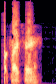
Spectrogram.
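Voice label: Lakes Sheriff Lake Patrol, scanner audio trunk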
